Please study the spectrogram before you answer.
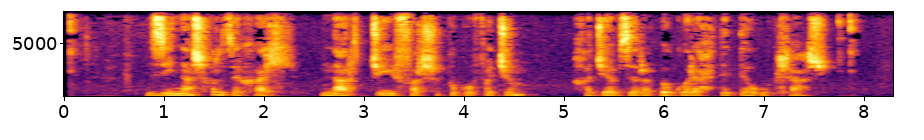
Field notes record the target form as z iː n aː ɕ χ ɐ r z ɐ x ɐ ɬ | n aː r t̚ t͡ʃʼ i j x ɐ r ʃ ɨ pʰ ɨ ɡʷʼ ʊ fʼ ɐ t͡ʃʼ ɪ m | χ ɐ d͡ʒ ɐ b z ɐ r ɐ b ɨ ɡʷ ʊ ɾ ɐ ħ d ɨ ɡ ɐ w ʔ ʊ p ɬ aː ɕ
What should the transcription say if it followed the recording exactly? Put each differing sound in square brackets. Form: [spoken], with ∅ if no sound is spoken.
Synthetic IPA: z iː n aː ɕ χ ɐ r z ɐ x ɐ ɬ | n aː r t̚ t͡ʃʼ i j [f] ɐ r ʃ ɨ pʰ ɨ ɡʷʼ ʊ fʼ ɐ t͡ʃʼ ɪ m | χ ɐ d͡ʒ ɐ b z ɐ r ɐ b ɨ ɡʷ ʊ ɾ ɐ ħ d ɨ [d] ɐ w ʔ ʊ p ɬ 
